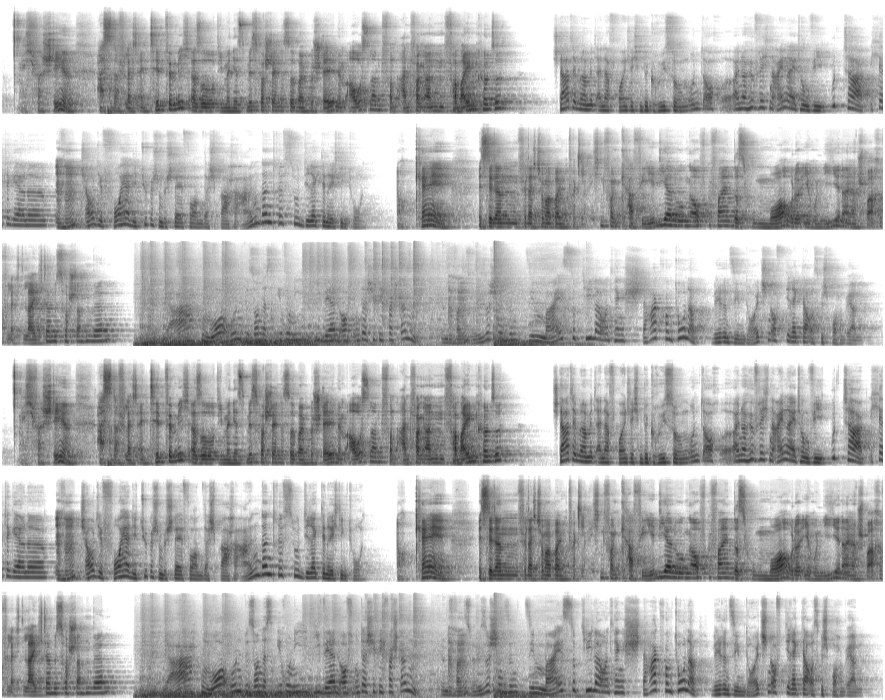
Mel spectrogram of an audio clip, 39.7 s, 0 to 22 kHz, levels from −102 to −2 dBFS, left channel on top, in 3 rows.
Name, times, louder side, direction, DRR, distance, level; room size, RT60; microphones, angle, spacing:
voice 1, 0.2-7.5 14.0-14.3 19.1-28.0 33.1-33.4, right 3 dB, 35° right, 9 dB, 1.5 m, -28 dB
voice 2, 8.4-13.9 14.4-18.6 28.9-32.7 33.0-39.3, right 4 dB, 80° right, 14 dB, 0.6 m, -31 dB
sound 1, 28.4-35.3, equal, 10° left, 3.9 m, -32 dB
14.5 x 12.0 x 8.2 m, 0.89 s
head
